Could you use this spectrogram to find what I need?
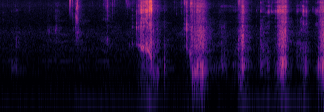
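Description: A young woman crunches a chip.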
